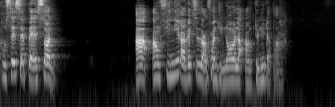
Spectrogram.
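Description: A woman speaks emphatically and close up.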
